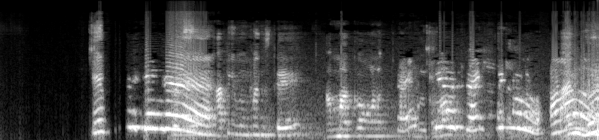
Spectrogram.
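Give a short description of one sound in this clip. A woman speaks warmly over an online call.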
